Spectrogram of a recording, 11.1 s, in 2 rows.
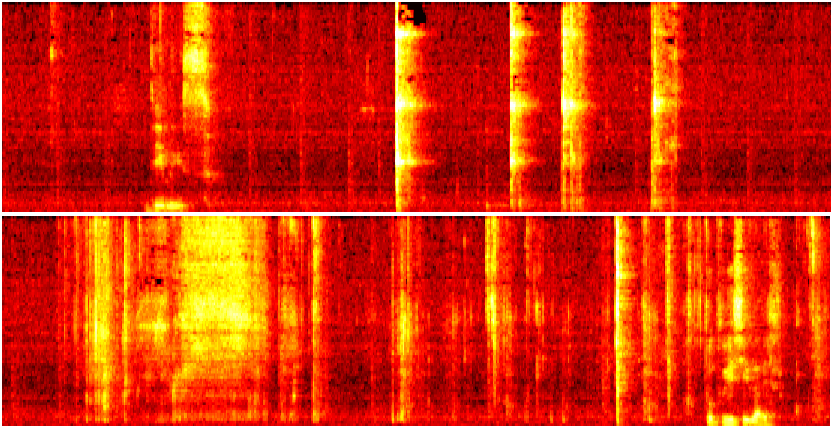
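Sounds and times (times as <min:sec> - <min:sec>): crunching and chewing mango: 0:05.9 - 0:11.0.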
